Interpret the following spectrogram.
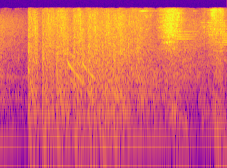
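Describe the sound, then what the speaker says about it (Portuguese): Gunfire in the video game DMC: Devil May Cry, with infinite ammunition, comes as one dense, loud burst of rapid shots that starts abruptly and continues without a break. "A gente atira à vontade."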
